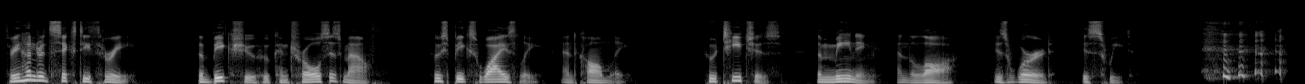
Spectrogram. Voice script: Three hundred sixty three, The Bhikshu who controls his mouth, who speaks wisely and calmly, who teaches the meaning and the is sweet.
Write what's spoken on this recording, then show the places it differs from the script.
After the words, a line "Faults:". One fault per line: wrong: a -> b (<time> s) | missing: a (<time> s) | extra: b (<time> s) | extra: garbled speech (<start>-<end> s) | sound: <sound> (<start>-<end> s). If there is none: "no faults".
Three hundred sixty three, The Bhikshu who controls his mouth, who speaks wisely and calmly, who teaches the meaning and the law, his word is sweet.
Faults:
extra: law his word (9.1 s)
sound: laugh (12.0-12.9 s)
